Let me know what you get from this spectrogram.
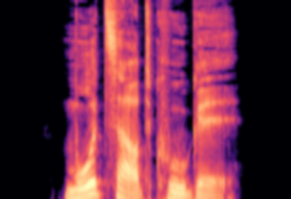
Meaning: Mozart ball
- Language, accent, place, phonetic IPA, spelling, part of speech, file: German, Germany, Berlin, [ˈmoːt͡saʁtˌkuːɡl̩], Mozartkugel, noun, De-Mozartkugel.ogg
